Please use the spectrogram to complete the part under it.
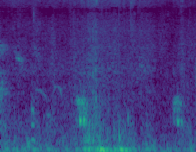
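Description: Hens near a nesting box give soft, low clucks, a short cluster of quiet murmurs with a few brief calls, faint and close, with no talking.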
